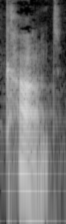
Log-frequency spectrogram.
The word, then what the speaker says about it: can't: Can't has a long vowel sound, like the R in car.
